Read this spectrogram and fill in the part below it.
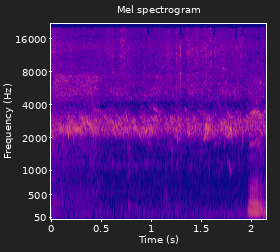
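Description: Young, weak poultry-farm chicks peep in a continuous, thin, high chorus at a low level, and a brief voice-like sound enters right at the end.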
